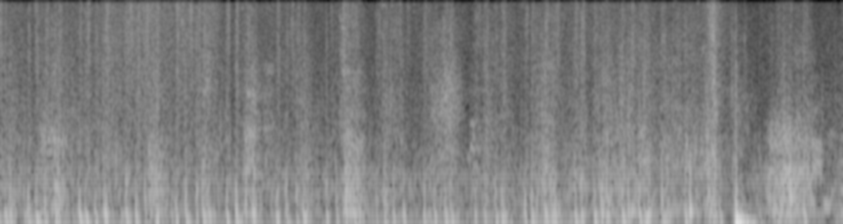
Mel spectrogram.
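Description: Horse hooves gallop quickly over grass.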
